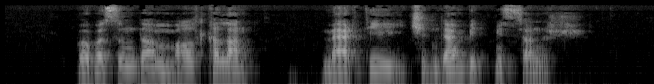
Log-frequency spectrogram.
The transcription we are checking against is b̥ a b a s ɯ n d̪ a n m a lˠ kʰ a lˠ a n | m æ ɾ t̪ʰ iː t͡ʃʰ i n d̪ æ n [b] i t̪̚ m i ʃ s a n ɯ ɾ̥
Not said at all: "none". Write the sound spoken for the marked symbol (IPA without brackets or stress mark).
b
